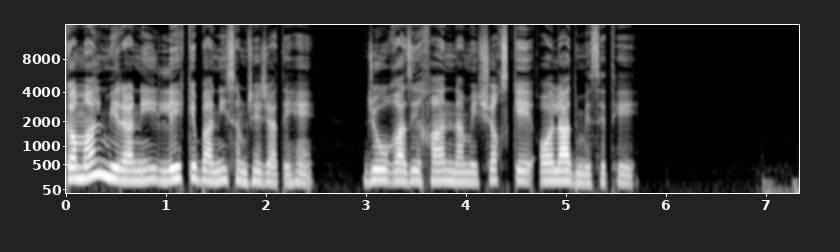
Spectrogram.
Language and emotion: Urdu, neutral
